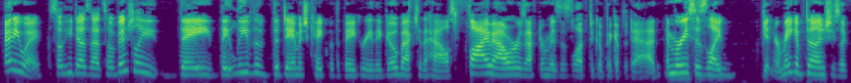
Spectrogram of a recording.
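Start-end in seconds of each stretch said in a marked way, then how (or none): none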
